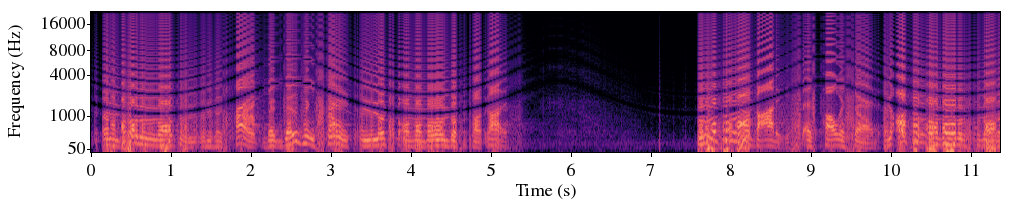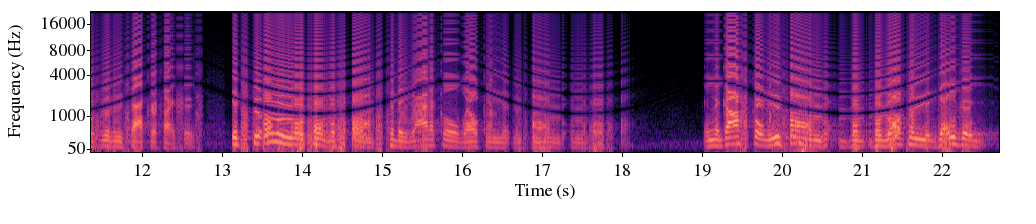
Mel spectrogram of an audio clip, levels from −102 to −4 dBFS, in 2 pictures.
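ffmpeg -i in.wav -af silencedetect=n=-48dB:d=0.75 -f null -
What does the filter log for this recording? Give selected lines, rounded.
silence_start: 5.37
silence_end: 7.11 | silence_duration: 1.74
silence_start: 18.09
silence_end: 19.03 | silence_duration: 0.94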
